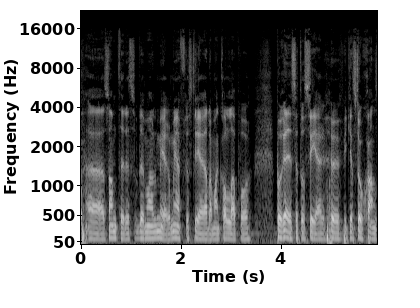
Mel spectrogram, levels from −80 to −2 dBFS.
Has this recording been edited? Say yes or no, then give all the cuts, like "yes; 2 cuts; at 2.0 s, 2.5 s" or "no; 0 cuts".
yes; 1 cut; at 1.0 s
